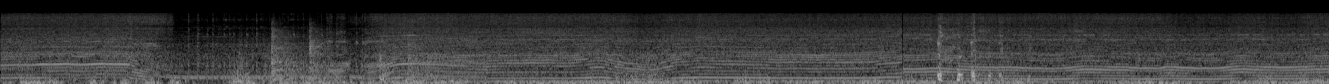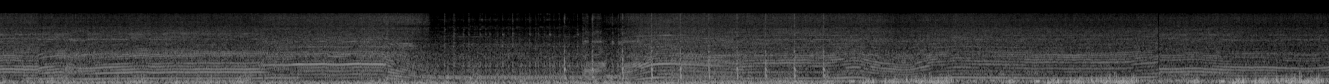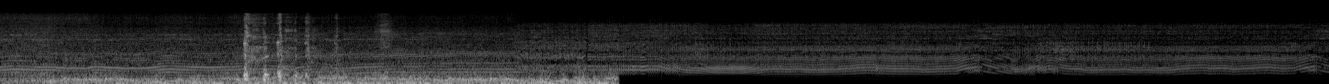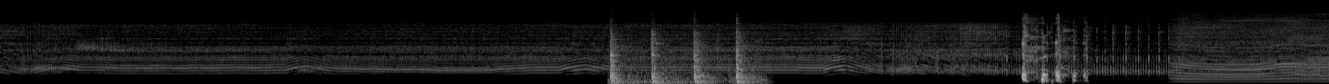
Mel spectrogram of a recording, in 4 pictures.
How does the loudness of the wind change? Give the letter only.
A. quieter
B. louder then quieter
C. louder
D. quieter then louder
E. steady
C.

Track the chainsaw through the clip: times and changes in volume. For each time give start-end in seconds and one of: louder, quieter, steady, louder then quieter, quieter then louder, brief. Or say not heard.
0.0-53.1 quieter.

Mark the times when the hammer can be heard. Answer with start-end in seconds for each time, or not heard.
2.6-4.3, 18.9-21.6, 46.0-47.5.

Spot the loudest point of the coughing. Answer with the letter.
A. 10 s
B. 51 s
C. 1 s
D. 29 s
D.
